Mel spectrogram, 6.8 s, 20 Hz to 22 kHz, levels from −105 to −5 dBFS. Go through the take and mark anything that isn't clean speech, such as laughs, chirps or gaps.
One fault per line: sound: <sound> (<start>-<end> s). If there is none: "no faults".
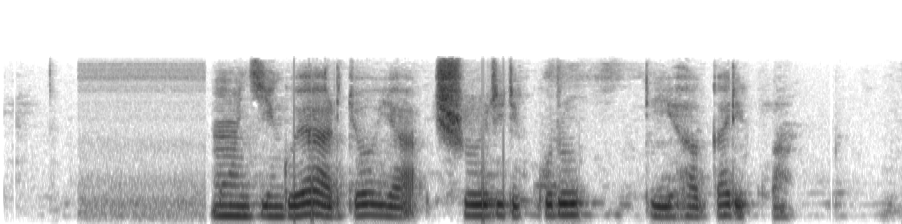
no faults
